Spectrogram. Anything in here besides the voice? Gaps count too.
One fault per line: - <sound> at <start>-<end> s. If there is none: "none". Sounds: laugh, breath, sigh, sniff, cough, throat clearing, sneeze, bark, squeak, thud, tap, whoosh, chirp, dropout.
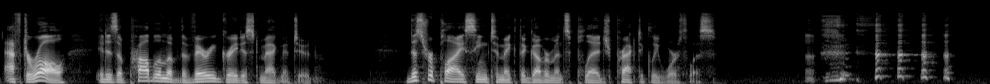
- laugh at 8.0-9.6 s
